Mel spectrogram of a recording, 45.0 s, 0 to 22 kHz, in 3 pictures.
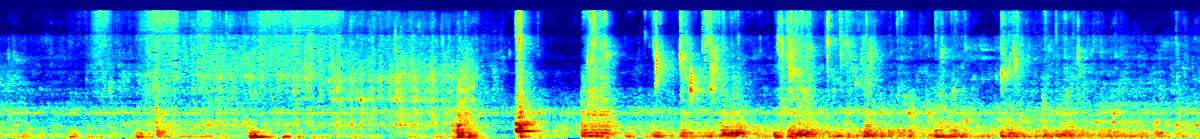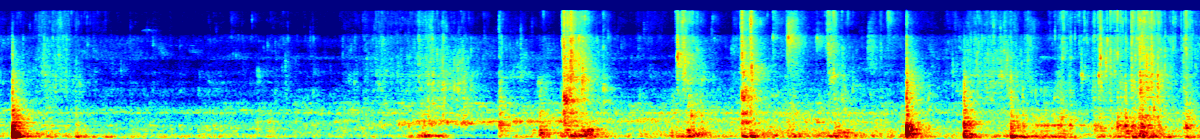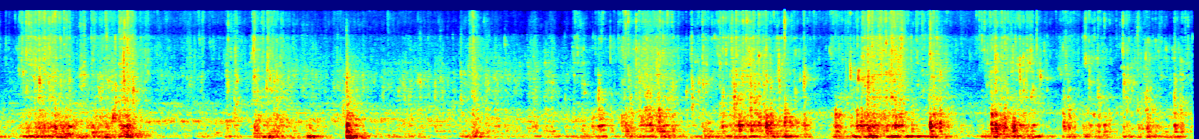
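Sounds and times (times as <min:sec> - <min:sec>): tap running into sink: 0:33.2 - 0:34.6.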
